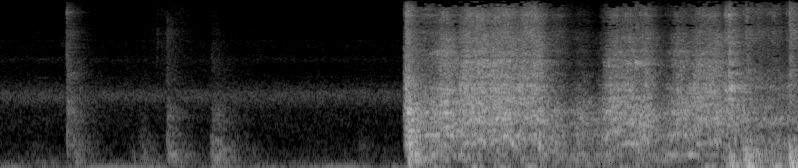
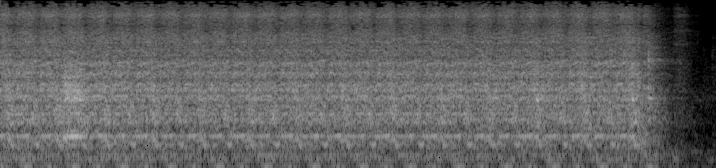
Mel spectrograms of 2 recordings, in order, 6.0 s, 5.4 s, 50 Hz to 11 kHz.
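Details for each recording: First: Sears Craftsman FF24 twin-cylinder engine, removed from tractor, after replacing coil and adjusting points: a few faint clicks, catches at three seconds and settles into a busy, even run; starts and runs fine, though oil then leaks. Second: Sears Craftsman tractor with FF24 engine: steady mechanical cranking chatter for about five seconds with no firing. It is getting fuel with some smoke at the exhaust but has no spark, probably from faulty points and coil.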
